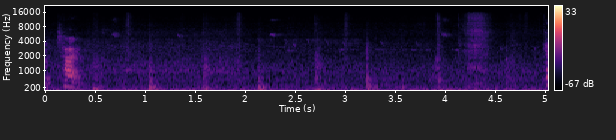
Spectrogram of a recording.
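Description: Feet thump softly on a mat.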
